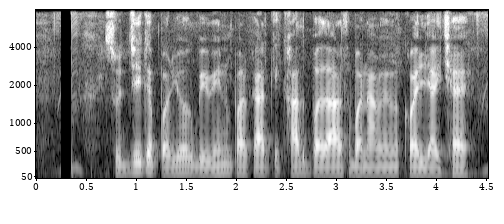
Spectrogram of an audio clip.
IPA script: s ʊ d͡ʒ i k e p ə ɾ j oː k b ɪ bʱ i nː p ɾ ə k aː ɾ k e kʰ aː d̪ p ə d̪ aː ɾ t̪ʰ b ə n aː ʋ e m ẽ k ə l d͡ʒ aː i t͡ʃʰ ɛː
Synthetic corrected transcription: s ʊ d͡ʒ i k e p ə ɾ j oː ɡ b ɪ bʱ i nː p ɾ ə k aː ɾ k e kʰ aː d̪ p ə d̪ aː ɾ t̪ʰ b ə n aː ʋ e m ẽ k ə l d͡ʒ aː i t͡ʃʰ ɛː

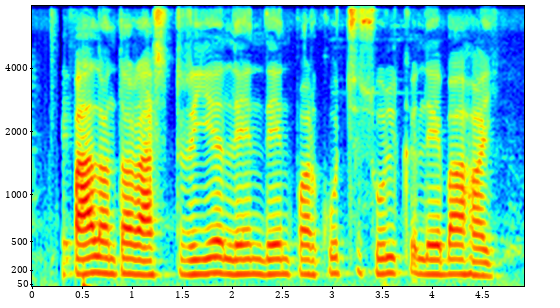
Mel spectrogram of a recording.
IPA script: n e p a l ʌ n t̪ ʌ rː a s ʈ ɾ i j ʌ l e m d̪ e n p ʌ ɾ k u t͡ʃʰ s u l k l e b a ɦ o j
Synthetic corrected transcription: n e p a l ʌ n t̪ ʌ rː a s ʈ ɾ i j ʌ l e n d̪ e n p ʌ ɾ k u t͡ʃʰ s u l k l e b a ɦ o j

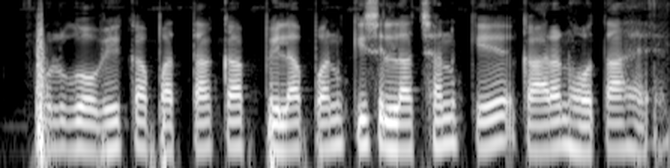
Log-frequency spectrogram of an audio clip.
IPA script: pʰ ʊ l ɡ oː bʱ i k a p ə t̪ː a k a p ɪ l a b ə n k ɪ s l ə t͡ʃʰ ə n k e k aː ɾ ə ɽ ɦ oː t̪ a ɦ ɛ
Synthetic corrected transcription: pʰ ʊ l ɡ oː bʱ i k a p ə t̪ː a k a p ɪ l a p ə n k ɪ s l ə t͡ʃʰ ə n k e k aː ɾ ə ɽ ɦ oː t̪ a ɦ ɛː

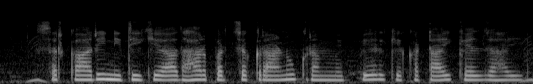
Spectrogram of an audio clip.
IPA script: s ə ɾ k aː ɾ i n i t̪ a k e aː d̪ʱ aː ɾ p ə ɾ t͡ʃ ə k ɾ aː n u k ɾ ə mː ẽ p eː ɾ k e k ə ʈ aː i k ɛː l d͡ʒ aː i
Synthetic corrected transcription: s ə ɾ k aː ɾ i n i t̪ i k e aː d̪ʱ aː ɾ p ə ɾ t͡ʃ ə k ɾ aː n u k ɾ ə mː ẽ p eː ɽ k e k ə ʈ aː i k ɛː l d͡ʒ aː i

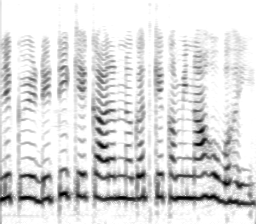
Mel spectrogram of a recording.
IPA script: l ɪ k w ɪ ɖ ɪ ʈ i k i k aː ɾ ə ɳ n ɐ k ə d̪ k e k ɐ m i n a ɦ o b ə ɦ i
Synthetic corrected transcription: l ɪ k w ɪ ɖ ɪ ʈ i k e k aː ɾ ə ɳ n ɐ ɡ ə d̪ k e k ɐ m i n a ɦ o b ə ɦ i

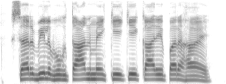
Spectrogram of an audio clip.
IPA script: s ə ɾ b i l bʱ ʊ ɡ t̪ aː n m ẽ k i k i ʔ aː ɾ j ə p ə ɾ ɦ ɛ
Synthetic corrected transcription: s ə ɾ b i l bʱ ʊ ɡ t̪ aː n m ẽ k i k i k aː ɾ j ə p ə ɾ ɦ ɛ

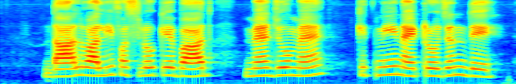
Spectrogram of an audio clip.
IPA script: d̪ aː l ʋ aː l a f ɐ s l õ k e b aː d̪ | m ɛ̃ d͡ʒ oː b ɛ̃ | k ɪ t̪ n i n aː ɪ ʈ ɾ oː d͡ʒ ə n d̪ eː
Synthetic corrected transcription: d̪ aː l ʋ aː l i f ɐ s l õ k e b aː d̪ | m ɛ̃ d͡ʒ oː m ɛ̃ | k ɪ t̪ n i n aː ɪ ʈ ɾ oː d͡ʒ ə n d̪ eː

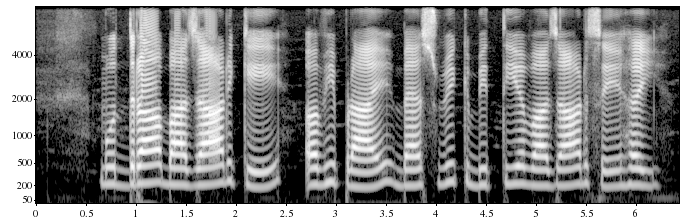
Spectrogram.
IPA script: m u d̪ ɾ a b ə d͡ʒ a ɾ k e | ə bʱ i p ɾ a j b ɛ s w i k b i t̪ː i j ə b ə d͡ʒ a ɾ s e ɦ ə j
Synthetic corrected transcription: m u d̪ ɾ a b a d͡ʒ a ɾ k e | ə bʱ i p ɾ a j b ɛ s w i k b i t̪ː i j ə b a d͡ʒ a ɾ s e ɦ ə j

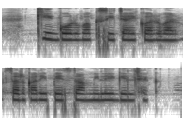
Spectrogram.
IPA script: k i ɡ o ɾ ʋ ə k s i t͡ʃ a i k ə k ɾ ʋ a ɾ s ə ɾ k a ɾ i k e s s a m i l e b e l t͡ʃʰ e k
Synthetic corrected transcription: k i ɡ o ɾ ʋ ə k s i t͡ʃ a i k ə ɾ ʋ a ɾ s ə ɾ k a ɾ i p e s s a m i l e ɡ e l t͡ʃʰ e k

